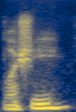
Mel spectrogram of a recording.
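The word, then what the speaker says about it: Bouchy: the coaches and brett they call him brett bushy but his last name is spelled b-o-u-c-h-y so the fact that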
